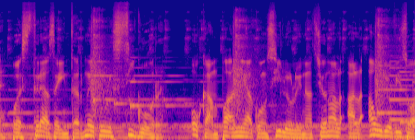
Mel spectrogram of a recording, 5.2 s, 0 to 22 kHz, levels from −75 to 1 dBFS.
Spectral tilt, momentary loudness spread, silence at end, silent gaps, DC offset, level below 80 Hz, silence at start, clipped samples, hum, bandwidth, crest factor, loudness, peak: -5.5 dB/octave; 4 LU; 0 s; none; 0.1%; -34 dBFS; 0 s; under 0.1%; none; over 20 kHz; 14 dB; -18 LUFS; -4 dBFS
